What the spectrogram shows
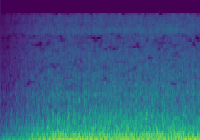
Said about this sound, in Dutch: Want de politie in Brazilië die zegt gewoon weg jullie van het strand. En daar gebruiken ze dus een helikopter voor om mensen van het strand te blazen. En dat klinkt ongeveer zo.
